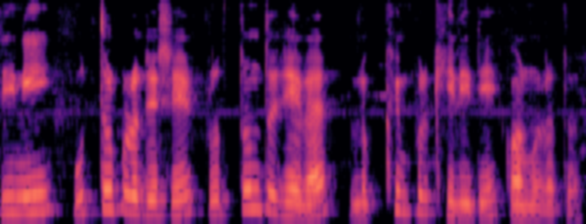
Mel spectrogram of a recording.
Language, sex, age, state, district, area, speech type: Bengali, female, 45-60, West Bengal, Alipurduar, rural, read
